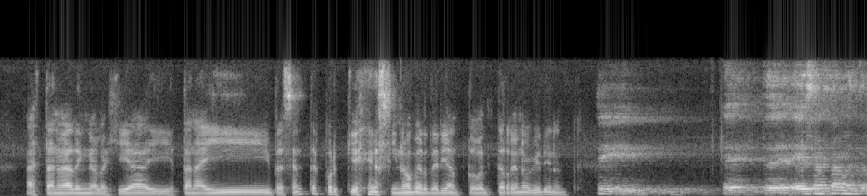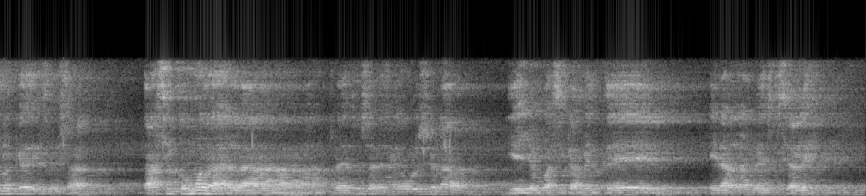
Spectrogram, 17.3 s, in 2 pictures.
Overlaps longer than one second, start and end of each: none

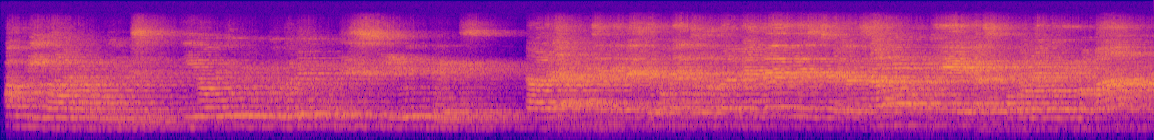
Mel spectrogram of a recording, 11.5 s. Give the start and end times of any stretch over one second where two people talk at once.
none

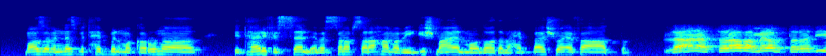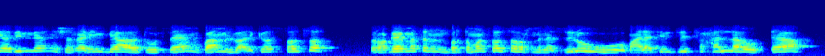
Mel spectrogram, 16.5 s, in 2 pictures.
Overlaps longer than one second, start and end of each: none

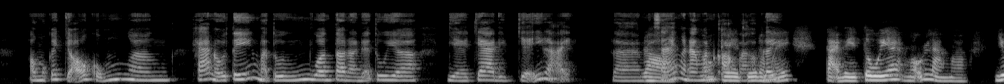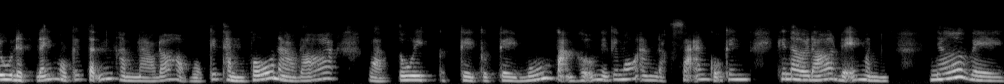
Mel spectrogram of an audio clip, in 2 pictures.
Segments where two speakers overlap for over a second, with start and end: 6.4-7.9

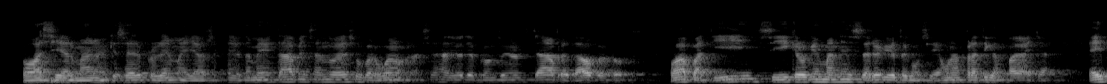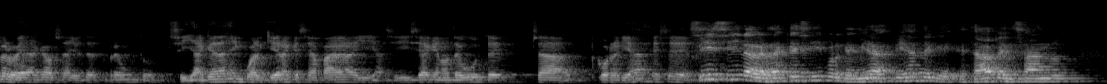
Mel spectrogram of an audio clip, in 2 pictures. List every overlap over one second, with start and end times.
none

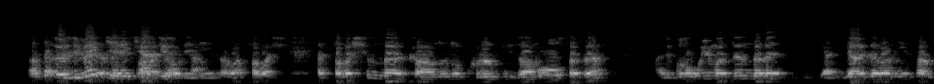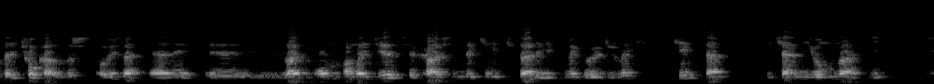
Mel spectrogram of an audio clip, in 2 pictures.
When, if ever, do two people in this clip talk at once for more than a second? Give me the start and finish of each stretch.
0.6-2.0

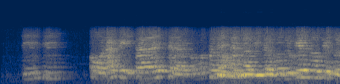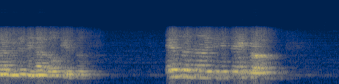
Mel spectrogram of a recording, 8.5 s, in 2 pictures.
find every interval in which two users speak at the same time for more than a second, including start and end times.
none

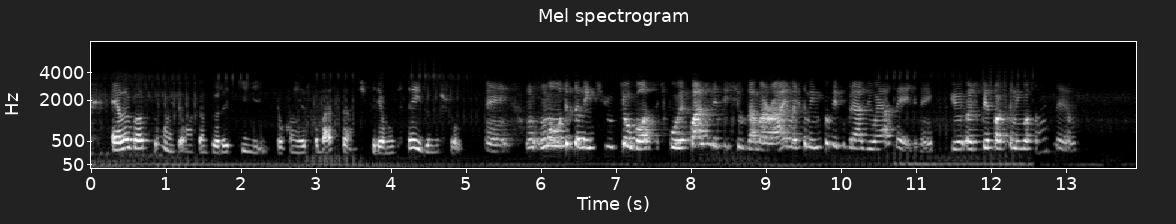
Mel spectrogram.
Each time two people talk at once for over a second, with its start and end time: none

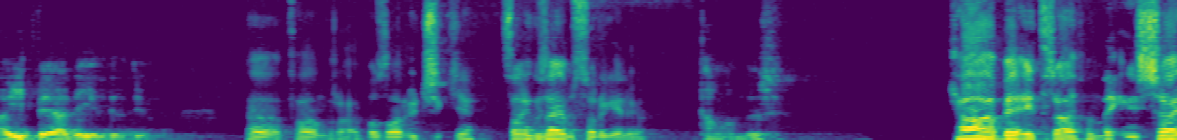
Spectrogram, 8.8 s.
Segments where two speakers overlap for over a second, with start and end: none

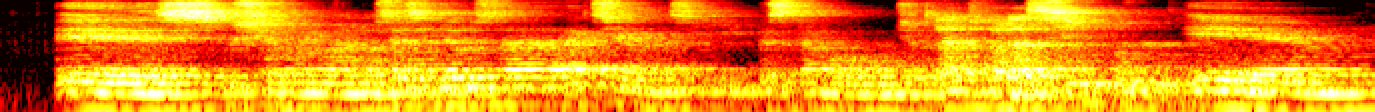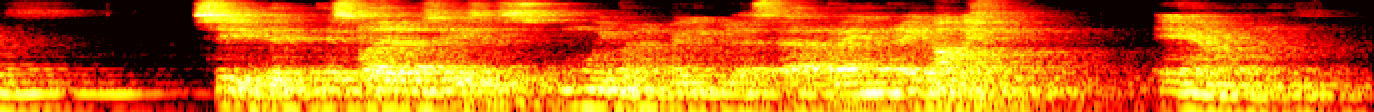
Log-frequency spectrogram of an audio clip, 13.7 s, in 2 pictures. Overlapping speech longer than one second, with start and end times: none

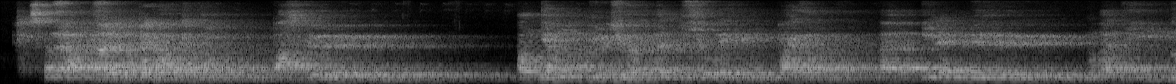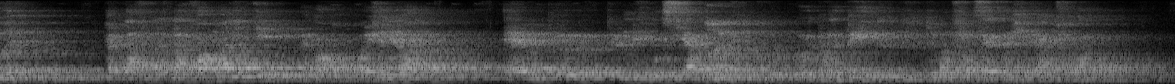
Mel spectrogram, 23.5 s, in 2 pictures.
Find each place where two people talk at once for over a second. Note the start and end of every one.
0.5-2.1

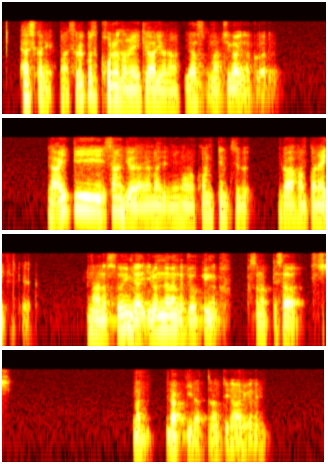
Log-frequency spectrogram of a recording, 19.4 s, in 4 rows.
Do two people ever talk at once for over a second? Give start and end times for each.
none

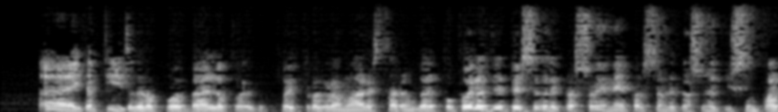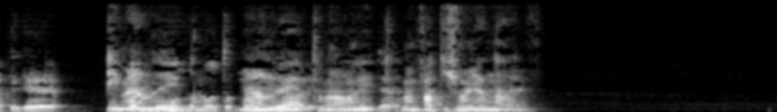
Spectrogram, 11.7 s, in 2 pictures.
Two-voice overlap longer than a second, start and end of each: 6.8-8.9

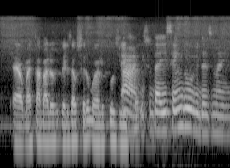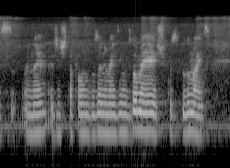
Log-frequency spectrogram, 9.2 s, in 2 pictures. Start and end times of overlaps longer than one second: none

